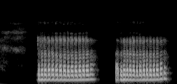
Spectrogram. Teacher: takrir itu getaran ya getaran dari huruf ro yang ini ya r r nah ini itu adalah takrir Nah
